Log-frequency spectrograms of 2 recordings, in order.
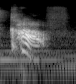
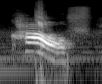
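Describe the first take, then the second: First: CALF with the L left silent. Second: CALF with the L wrongly sounded; mispronounced calf. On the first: Spelling teacher giving the correct word, CALF with silent L. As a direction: say CALF without any L sound. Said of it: "the L is silent". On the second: Spelling teacher showing a common mistake, CALF with sounded L. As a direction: put an audible L into CALF. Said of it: "it's commonly mispronounced as calf". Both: Shown as a demonstration.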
